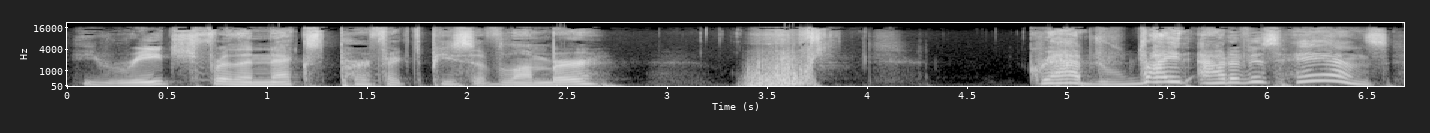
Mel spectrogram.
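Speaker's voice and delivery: ordinary delivery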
